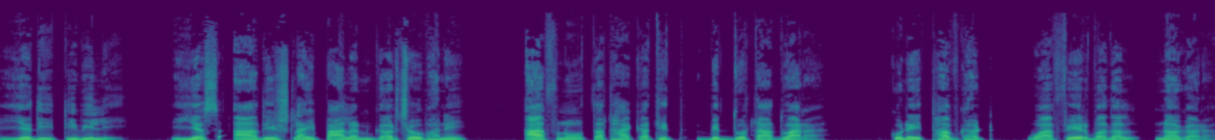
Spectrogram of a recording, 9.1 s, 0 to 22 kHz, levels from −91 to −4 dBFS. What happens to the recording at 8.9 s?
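Nothing goes wrong at 8.9 s; the speech carries on intact through that moment, with no dropout, click or distortion.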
